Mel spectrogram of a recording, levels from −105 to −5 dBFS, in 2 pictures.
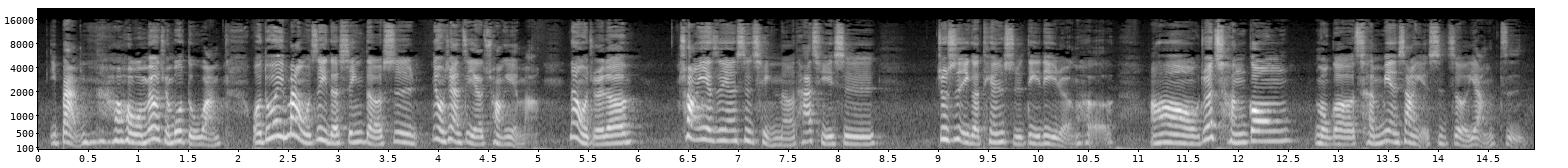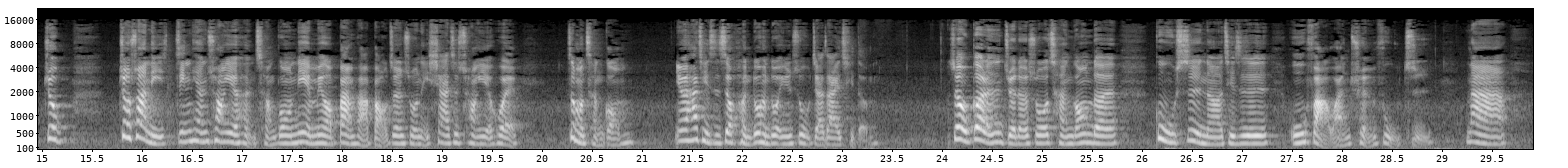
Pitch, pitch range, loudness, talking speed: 235 Hz, 215-280 Hz, -23 LUFS, 290 characters per minute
